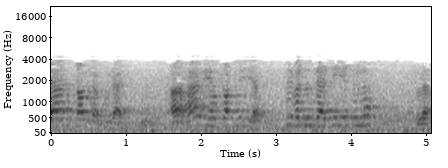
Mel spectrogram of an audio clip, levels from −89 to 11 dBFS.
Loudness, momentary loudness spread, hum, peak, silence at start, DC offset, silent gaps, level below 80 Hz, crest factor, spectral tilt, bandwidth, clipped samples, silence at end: -23 LUFS; 13 LU; none; -4 dBFS; 0 s; under 0.1%; none; -42 dBFS; 18 dB; -10.5 dB/octave; 4 kHz; under 0.1%; 0 s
